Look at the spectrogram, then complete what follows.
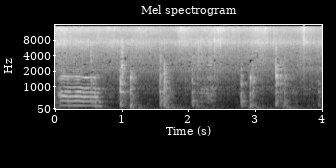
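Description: Sliced mushrooms sizzling as they fry in a nonstick pan, stirred with a wooden spoon that scrapes and knocks against the pan several times. A short steady tone sounds at the very start.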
